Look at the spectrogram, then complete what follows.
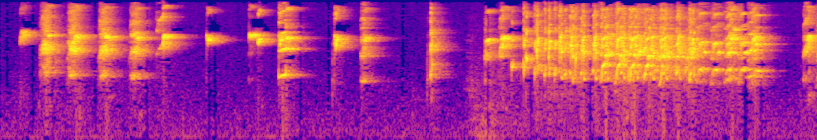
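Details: Fischer's lovebirds of mutation color forms calling: a series of sharp, separate high chirps at an uneven pace, then a sustained burst of busy, buzzy chatter.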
